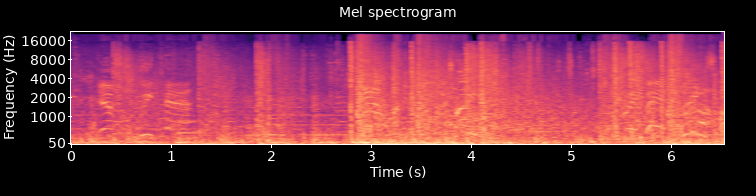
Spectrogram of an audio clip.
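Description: Rapid gunfire rattles through a Red Dead Redemption 2 shootout, bursts of shots overlapping with shouted voices and a sudden louder volley midway.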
